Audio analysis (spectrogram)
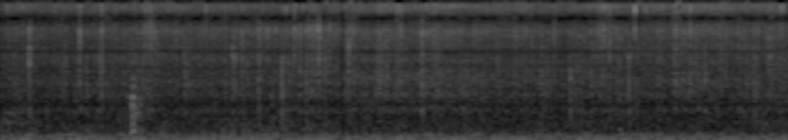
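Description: Onion frying in butter in a pan makes a quiet, even sizzle that holds steady throughout with only faint crackles.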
